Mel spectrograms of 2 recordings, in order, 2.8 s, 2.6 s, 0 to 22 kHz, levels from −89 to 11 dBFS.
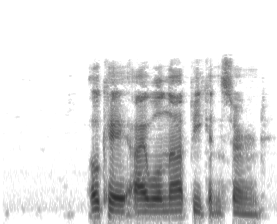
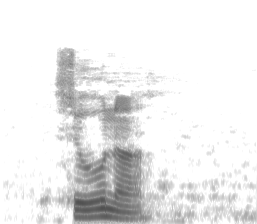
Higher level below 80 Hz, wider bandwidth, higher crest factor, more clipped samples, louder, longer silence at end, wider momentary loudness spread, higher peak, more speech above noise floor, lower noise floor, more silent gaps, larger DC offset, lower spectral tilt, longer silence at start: about the same, -64 dBFS vs -64 dBFS; second, 7.8 kHz vs 9.4 kHz; about the same, 14 dB vs 18 dB; neither; first, -16 LUFS vs -26 LUFS; second, 0.2 s vs 1.15 s; second, 10 LU vs 14 LU; first, -2 dBFS vs -12 dBFS; first, 56 dB vs 40 dB; first, -72 dBFS vs -65 dBFS; neither; neither; second, -4 dB/octave vs -6 dB/octave; first, 0.9 s vs 0.55 s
